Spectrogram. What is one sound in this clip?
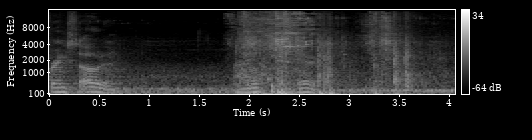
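A chest creaks open with a rattling clatter.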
